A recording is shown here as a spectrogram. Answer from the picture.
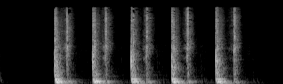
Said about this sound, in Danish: Jeg synes, Prøv at se, hvor lidt lyd du kan lave med det stempel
